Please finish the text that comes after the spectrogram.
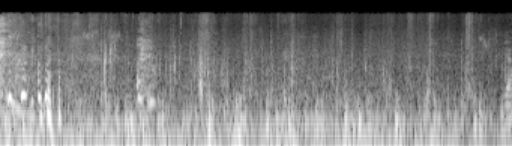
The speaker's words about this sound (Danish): Hestene.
